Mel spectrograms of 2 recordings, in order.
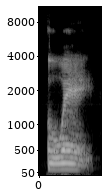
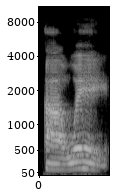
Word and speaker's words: away: Of course, the stress is on the second syllable, but the first syllable is so unaccented, it's so weak and so fast that it is pronounced away.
